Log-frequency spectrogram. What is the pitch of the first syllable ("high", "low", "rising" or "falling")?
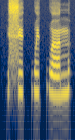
low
